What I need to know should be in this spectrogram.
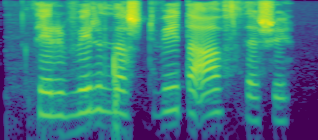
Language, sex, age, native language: Icelandic, male, 8, Icelandic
